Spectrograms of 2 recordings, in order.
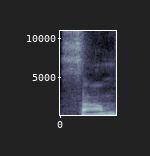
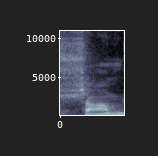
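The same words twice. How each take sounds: First: The word begins with an 's' sound. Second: The word begins with an 'sh' sound. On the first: The speaker calls it wrong. "शाम, सिम, सुम नहीं है" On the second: The speaker calls it right. "यहाँ पर शाम, शिम, शुम है"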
